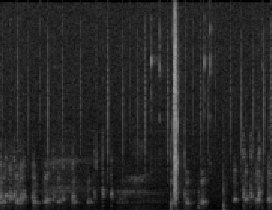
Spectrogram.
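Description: Chickens clucking in the video game Minecraft, a string of short soft clucks with one louder squawk midway, heard alone without talk.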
